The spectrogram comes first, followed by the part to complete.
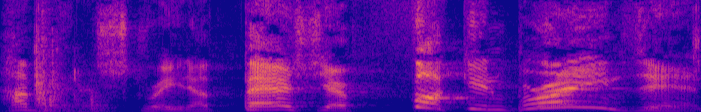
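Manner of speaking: furious, enraged shouting. Acting a manic patient threatening people outside a locked room: furious shouting. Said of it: "I'm gonna need you to calm down".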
